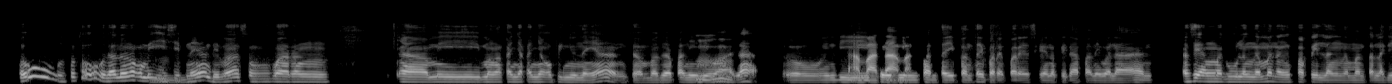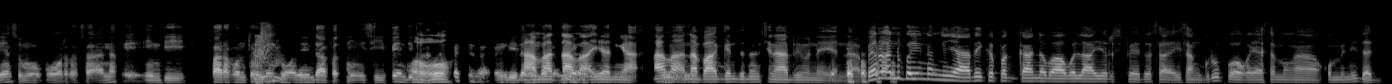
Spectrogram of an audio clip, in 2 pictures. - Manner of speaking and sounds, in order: other background noise; cough; chuckle; laugh
- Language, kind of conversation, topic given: Filipino, unstructured, Bakit mahalaga ang respeto sa ibang tao?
